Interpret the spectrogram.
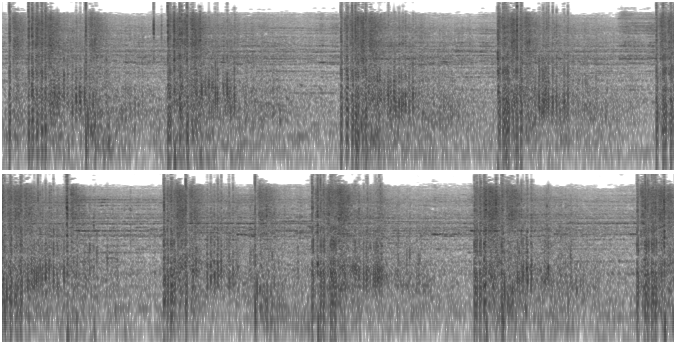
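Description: Aerial fireworks shells bursting in a steady series: a sudden loud bang about every two and a half seconds, each fading out before the next, with music from the pyromusical show playing underneath.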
